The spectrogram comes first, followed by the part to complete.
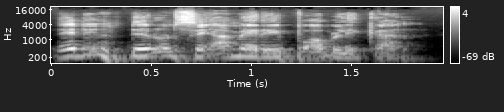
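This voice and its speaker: Gravelly, husky male pastor preaching. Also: high-pitched, little pitch movement, quick pace, a little mellow. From The Gambia. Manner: emphatic preaching, rhetorical questions, lists of repeated phrases. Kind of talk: sermon.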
